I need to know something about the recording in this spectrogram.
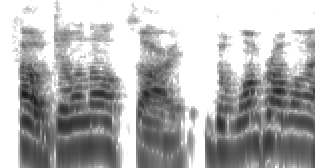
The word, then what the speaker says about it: Gyllenhaal: so the one problem I have with the Gillan Thal movie is jenal you keep saying it wrong oh Gyllenhaal sorry the one problem I have with the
